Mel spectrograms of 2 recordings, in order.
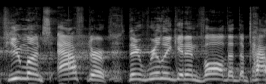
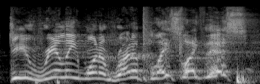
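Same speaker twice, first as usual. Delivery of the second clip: exasperated outburst; 6 semitones higher than usual. Retold or imitated. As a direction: throw the question at the company. Ranting at a bad company.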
